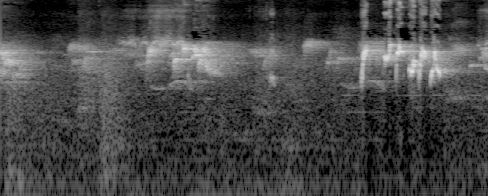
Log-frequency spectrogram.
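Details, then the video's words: Red-whiskered bulbul giving the doubled 'ko-ta-ra' song, meant for training caged birds. Soft fluty warbles build into a louder rolling phrase, and a closing series of sharp, rapidly repeated notes follows a short lull. "โค-ตะ-ระ เบิ้ล เบิ้ลจริงเบิ้ลชัด(ไว้สอนนก)"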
